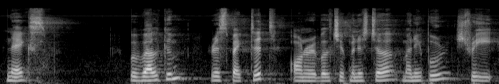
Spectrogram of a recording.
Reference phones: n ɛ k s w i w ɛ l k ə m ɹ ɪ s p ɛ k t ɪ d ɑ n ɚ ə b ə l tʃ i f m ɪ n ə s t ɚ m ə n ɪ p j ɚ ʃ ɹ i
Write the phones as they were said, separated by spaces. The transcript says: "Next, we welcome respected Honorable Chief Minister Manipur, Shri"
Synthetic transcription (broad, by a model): n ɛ k s w i w ɛ l k ə m ɹ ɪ s p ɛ k t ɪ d ɑ n ɚ ə b ə l tʃ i p m ɪ n ə s t ɚ m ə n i p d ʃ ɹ i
